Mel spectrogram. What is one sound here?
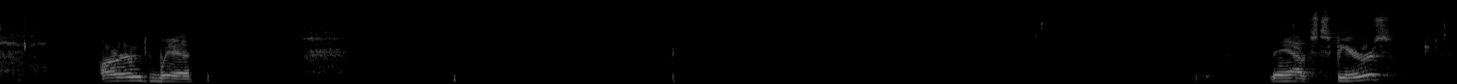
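A man speaks into a headset microphone in short bursts.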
